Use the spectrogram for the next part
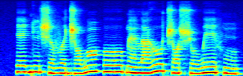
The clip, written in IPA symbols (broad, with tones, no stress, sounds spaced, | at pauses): e˧ ɡ ĩ˧ ʃ ə˨ v ə˨ d͡ʒ ɔ˨ w ɔ̃˦ | oː˧ ɓ ɛ̃˨ l a˨ ɣ o˦ t͡ʃ ɔ˨ ʃ o˨ w eː˧ f ũ˨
